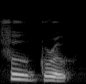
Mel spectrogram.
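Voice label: "Food group", English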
